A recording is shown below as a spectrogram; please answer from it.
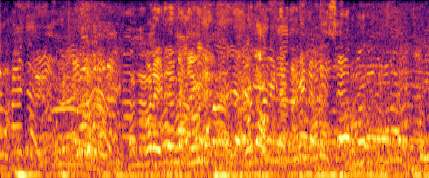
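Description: A packed crowd of men talking and calling out at once, many voices overlapping, with irregular low thuds underneath.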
